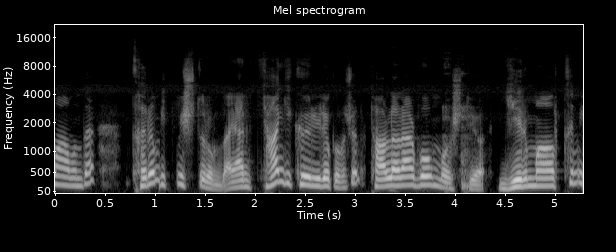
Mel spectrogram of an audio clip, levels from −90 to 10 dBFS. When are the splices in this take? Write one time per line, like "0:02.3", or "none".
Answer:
0:01.0
0:02.8
0:03.1
0:04.4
